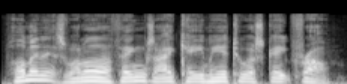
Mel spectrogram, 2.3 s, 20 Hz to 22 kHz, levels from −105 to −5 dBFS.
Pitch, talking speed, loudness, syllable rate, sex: 120 Hz, 310 wpm, -16 LUFS, 7.7 syllables/s, male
